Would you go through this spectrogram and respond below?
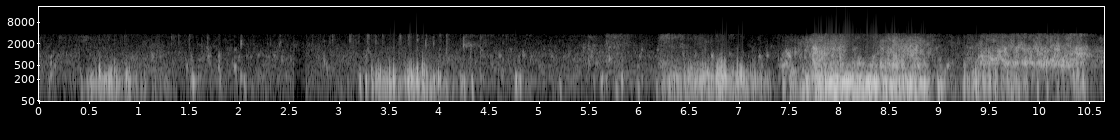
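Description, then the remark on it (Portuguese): Rumbling engine noise inside a bus, uneven at first with low bursts, then swelling into a louder, steady drone with a humming tone near the end. No one speaks. “Não, é porque o barulho aqui do ônibus é fogo.”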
